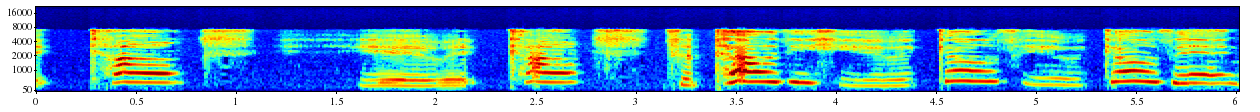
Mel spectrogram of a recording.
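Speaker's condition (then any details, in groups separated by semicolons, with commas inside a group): Cerebral palsy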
